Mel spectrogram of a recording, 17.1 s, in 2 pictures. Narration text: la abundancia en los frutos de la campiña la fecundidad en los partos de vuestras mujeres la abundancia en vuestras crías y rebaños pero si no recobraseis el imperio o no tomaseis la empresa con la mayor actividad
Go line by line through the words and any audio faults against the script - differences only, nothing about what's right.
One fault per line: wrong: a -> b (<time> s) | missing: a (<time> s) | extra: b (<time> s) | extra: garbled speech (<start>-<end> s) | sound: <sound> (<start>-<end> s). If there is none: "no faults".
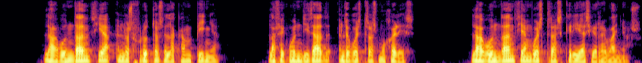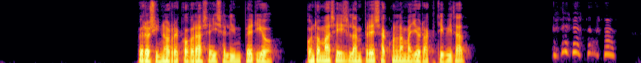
missing: los partos (4.6 s)
missing: no (12.7 s)
sound: laugh (15.9-16.8 s)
